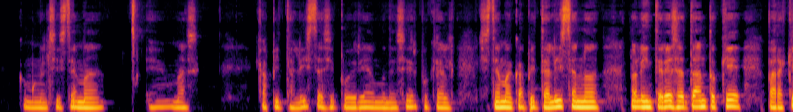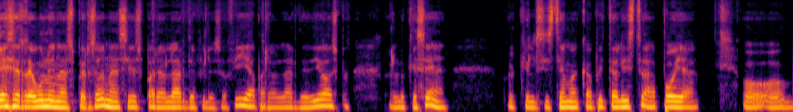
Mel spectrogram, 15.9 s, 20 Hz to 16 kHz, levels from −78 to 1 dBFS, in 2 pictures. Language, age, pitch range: Spanish, 30-49, 130-150 Hz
